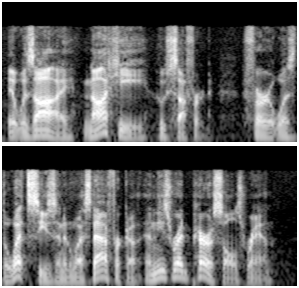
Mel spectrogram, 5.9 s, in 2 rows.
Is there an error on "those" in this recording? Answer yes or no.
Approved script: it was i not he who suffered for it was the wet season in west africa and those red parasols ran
yes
